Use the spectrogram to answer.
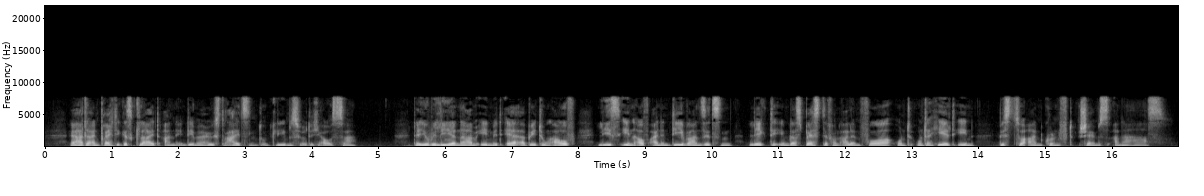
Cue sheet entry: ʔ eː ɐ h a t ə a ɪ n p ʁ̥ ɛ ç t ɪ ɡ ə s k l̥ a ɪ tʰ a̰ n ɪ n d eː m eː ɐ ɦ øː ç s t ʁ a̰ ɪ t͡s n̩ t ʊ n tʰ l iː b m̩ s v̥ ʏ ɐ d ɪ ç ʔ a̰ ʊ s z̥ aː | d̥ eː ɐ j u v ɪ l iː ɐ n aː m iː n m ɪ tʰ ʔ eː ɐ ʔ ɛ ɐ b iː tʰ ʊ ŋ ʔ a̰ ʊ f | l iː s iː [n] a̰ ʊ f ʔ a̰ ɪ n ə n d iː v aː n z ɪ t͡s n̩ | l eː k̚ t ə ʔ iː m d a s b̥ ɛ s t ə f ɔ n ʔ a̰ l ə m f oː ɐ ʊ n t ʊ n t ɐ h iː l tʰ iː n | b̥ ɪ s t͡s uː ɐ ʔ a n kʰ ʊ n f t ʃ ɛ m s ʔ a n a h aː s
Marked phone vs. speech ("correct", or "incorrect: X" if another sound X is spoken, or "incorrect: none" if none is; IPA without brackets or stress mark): correct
